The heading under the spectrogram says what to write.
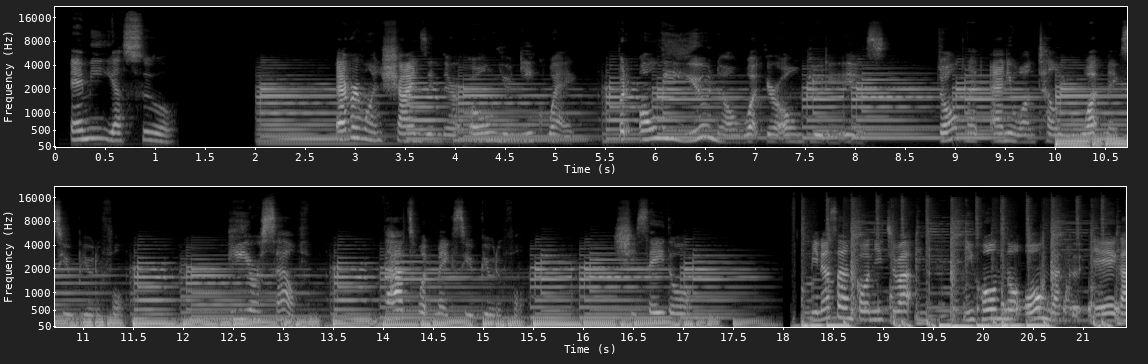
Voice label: Voice Demo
